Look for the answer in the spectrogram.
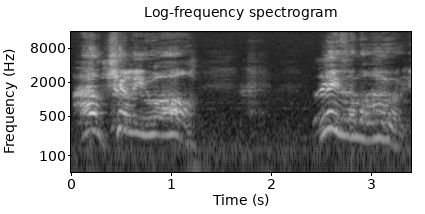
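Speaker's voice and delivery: loud, high furious shouting; berserk rage. Acted. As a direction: scream it at the gods. Delirious survivor raging at gods.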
